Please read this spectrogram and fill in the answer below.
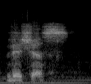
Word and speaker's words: Vicius: Her name is spelled Vicius and can be pronounced vicious.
